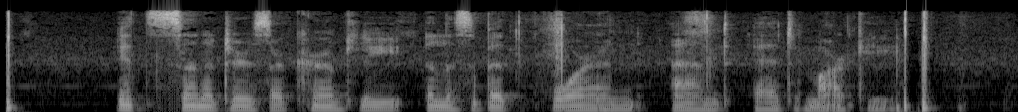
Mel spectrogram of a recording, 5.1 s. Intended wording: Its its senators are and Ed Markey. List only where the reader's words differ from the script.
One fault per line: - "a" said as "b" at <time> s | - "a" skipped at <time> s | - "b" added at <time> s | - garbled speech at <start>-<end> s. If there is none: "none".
- "its" skipped at 0.8 s
- "currently Elizabeth Warren" added at 1.4 s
